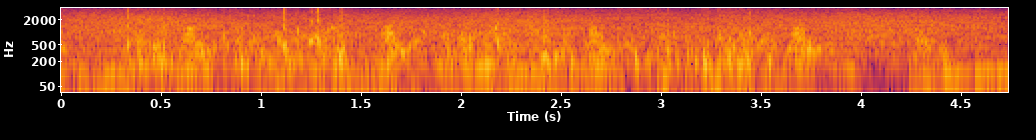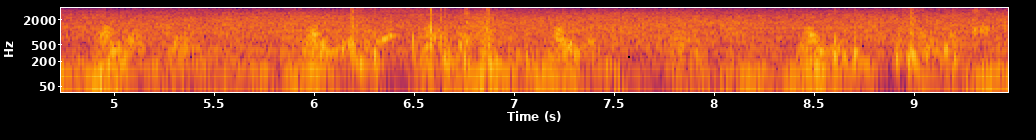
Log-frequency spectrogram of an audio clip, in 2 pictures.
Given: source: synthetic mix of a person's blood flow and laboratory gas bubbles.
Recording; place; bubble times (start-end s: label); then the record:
Doppler ultrasound of blood flow; precordium
0.27-0.59 s: bubbles
0.79-1.49 s: bubbles
1.76-2.60 s: bubbles
2.78-3.61 s: bubbles
6.11-7.10 s: bubbles
8.56-8.75 s: bubbles
8.88-9.05 s: bubbles
9.12-9.25 s: bubbles
9.28-9.40 s: bubbles
From the record:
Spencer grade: 3 (all of the cardiac periods contain showers or single bubble signals, but not dominating or overriding the cardiac motion signals); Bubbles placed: only in the low amplitude regions of the cardiac cycle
